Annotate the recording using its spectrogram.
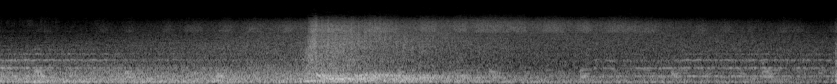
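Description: A noisy, rumbling passage in an electronic dance music DJ mix. A sudden surge of rushing noise comes in about three seconds in and slowly fades, and synth notes return near the end.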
